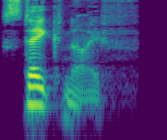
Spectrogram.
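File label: "steak knife", British English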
